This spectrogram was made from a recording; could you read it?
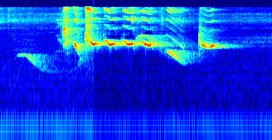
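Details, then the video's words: Common iora song for luring other ioras: a long falling whistle, then a run of five clear high whistles, a downward slur and one final bright note. "Sirtu gacor nyiul asli suara Alam cocok untuk pancingan sirtu ombyokan,agar cepat Bunyi"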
